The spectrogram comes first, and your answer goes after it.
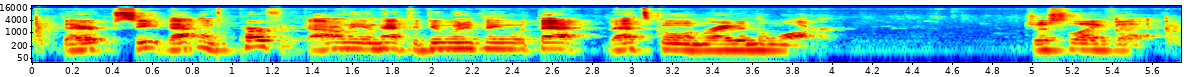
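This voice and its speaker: The voice rushes along at a very fast pace with fairly even intonation. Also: man, fairly high pitch for a man. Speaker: gardening YouTuber. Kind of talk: tutorial. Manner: casual, conversational.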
